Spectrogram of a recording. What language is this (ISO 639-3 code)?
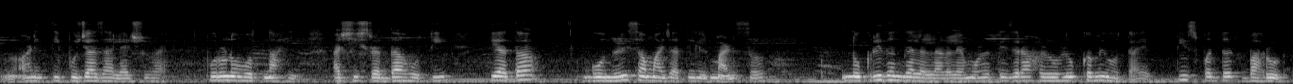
mar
